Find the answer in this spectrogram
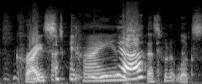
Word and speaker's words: Christkind: it is well yeah Krist Kint is the way that it's pronounced so Kint like Kinder you know Kinder Garden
